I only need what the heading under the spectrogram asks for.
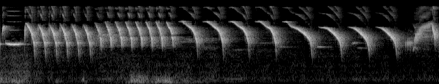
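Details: Canary song played to start other canaries singing: a fast run of curved chirps, slowing into loud, deliberate downward-sweeping notes repeated about three times a second.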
